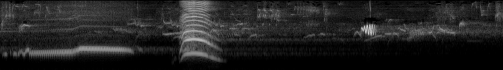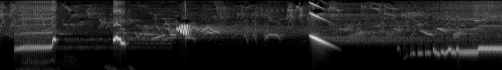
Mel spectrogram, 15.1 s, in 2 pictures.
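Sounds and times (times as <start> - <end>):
bird whistles: 0.0 - 3.4, 7.8 - 8.5, 9.2 - 9.6, 12.2 - 12.7, 13.6 - 15.0
faint bird twittering: 0.0 - 4.1, 7.8 - 10.7, 12.2 - 15.0
loud bird chirps: 0.0 - 4.8, 7.8 - 10.8, 12.2 - 15.0.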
